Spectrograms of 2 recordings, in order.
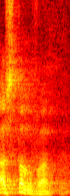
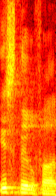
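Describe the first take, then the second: First: The word begins with an 'a' vowel. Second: The word begins with an 'i' vowel. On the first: The speaker calls it wrong. "लोग कहते हैं अस्तग़फ़ार, अस्तग़फ़ार नहीं है" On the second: The speaker calls it right. "हमज़ा की ज़ेर के साथ इस्तिग़फ़ार"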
